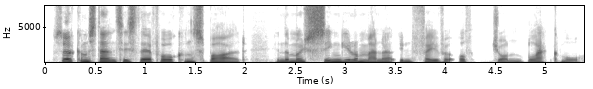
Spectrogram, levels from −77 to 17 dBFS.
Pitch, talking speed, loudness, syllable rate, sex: 145 Hz, 145 wpm, -19 LUFS, 5.8 syllables/s, male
